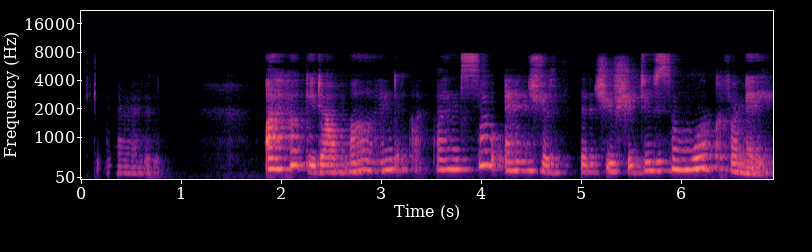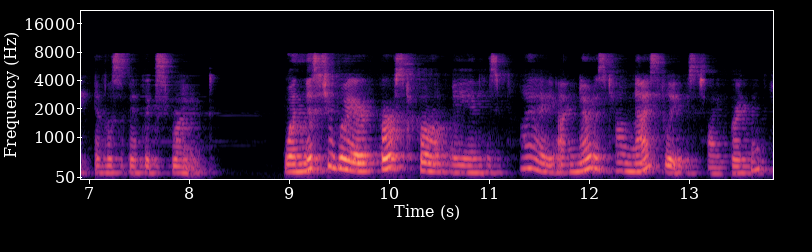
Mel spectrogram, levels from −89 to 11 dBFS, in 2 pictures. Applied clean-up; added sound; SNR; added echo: neural mask model DeepFilterNet 3.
